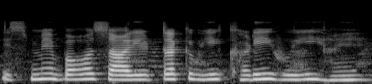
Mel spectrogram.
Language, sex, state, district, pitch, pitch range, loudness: Hindi, female, Uttar Pradesh, Lalitpur, 230 Hz, 220-240 Hz, -16 LUFS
